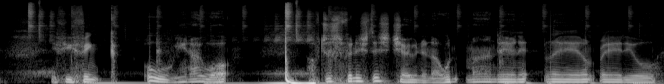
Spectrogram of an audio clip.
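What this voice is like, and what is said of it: Drifts into a Bristol accent. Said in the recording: “I did start with my normal accent and then I moved somewhere else ... Moved to Bristol, didn't you? With that accent.”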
